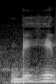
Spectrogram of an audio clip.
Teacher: میم ساکن ہی رہے گا وقف کی صورت میں، ملانے کی صورت میں اظہار شفوی ہوگا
